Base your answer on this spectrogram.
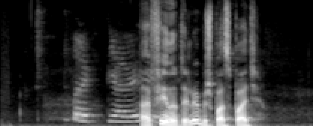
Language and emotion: Russian, neutral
